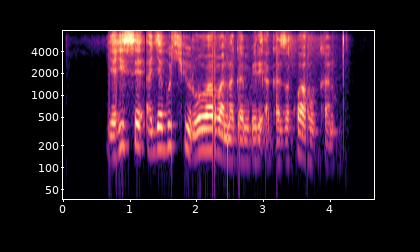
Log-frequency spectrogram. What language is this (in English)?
Kinyarwanda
